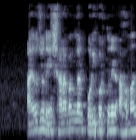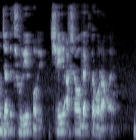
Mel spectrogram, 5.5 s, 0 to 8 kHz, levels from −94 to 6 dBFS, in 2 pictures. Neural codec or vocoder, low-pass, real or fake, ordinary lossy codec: none; 7.2 kHz; real; AAC, 32 kbps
